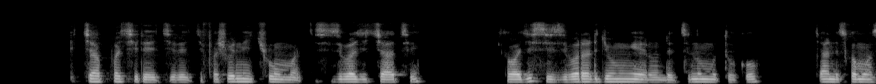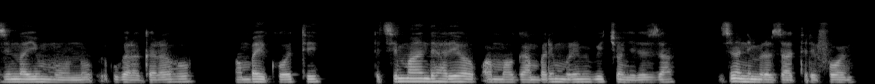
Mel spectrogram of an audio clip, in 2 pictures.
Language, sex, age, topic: Kinyarwanda, male, 18-24, finance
